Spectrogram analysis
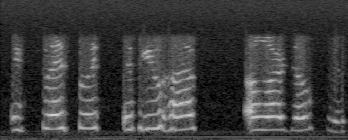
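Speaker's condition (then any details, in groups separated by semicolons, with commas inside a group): Cerebral palsy; yoga exercises including breathing, cobra, side-to-side stretches, forward and back bends, kinesiologist twice weekly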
